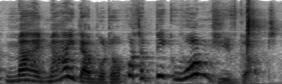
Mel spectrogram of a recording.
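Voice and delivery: high, laughing put-on storybook voice; mock Harry Potter character. Jokingly playing Harry to Dumbledore, hammed-up voice. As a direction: ham up wide-eyed innuendo through laughter. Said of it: "said Dumbledore to Harry".

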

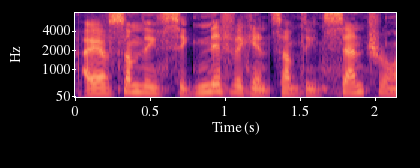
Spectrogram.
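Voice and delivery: usual speaking voice

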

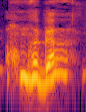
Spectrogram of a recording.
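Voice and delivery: high, loud frightened exclamation; alarmed coworker. Retold or imitated. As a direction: act out her sudden shock, loud and high. Coworker panics at the voice.

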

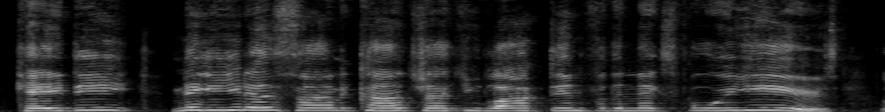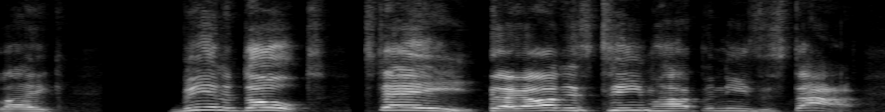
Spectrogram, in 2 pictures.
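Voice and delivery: high, loud scolding aimed at KD; exasperated rant. Real, not acted. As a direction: tell him off like a fed-up big brother. Ranting straight at KD.

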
